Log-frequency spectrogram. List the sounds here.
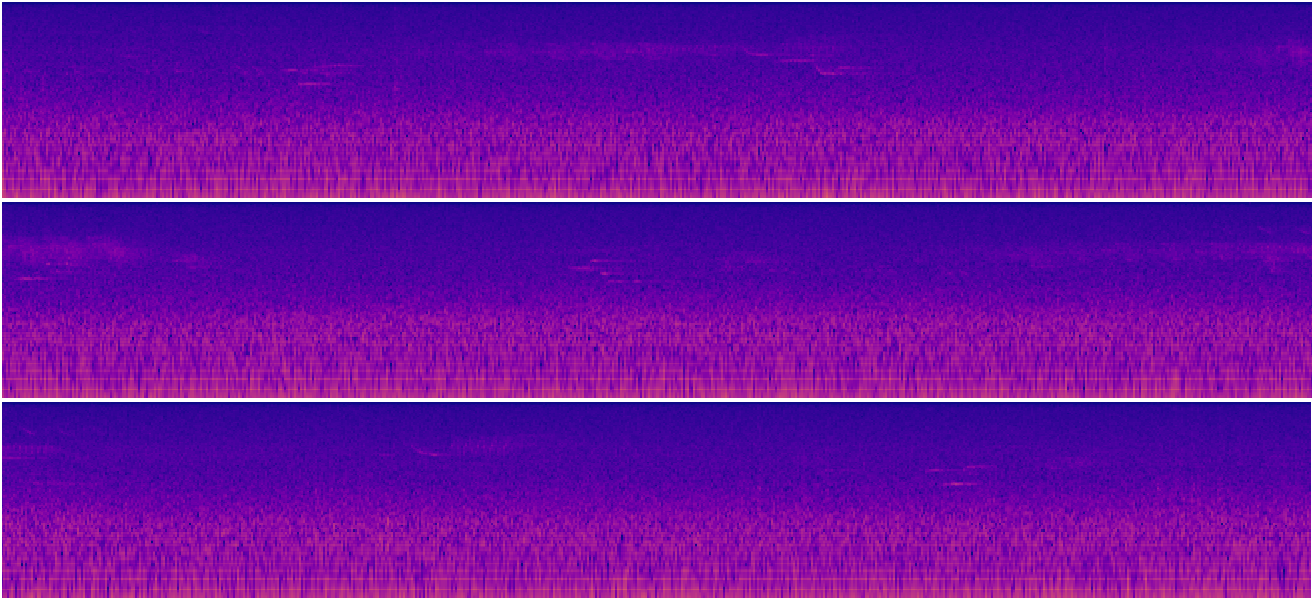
Wood Thrush, Ovenbird, Pine Warbler, Black-throated Blue Warbler, Red-eyed Vireo, Black-and-white Warbler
